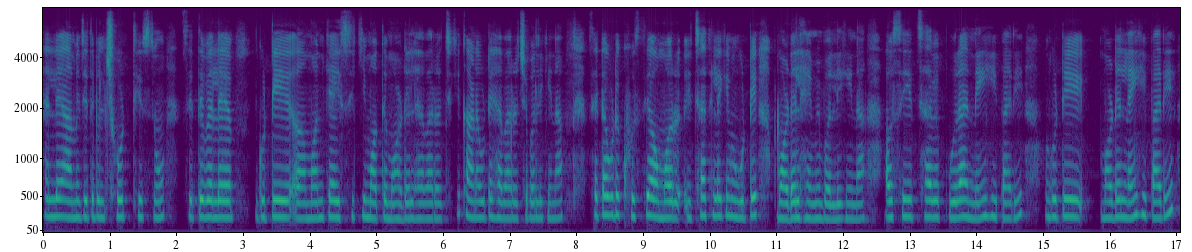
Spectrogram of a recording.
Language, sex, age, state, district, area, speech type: Odia, female, 18-30, Odisha, Kalahandi, rural, spontaneous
